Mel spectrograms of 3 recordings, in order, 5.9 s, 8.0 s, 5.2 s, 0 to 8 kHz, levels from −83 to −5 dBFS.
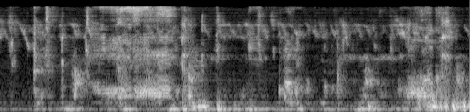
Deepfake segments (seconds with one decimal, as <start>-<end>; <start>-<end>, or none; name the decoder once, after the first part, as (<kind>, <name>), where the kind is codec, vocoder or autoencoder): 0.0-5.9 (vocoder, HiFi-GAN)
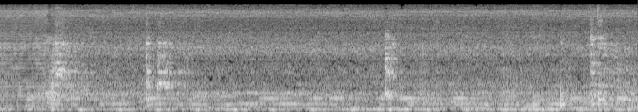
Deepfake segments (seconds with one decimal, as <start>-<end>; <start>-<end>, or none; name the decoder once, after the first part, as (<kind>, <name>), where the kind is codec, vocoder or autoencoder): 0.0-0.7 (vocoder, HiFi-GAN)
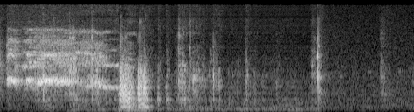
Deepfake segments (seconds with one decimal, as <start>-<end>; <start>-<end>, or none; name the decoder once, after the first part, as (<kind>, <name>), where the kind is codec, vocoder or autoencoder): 0.9-4.0 (vocoder, HiFi-GAN)

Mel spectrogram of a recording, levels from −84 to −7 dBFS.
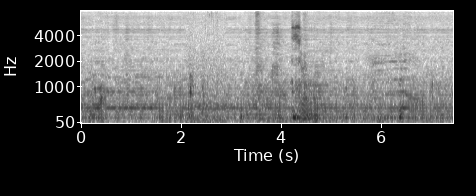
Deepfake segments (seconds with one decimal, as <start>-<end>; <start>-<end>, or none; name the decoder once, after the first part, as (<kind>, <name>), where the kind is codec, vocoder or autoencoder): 0.0-2.1 (vocoder, HiFi-GAN); 2.9-7.4

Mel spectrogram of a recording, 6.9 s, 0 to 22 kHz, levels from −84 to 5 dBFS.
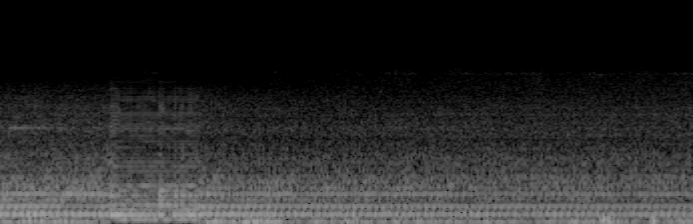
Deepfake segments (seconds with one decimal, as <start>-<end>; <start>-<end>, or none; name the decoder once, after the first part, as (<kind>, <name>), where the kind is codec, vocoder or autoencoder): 1.1-2.0 (vocoder, HiFi-GAN)

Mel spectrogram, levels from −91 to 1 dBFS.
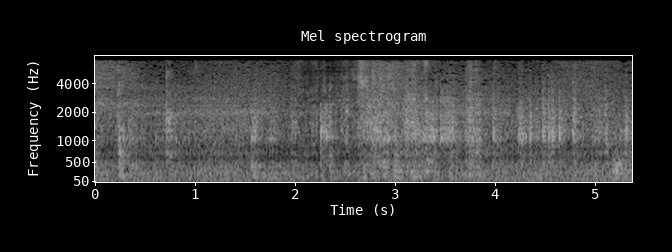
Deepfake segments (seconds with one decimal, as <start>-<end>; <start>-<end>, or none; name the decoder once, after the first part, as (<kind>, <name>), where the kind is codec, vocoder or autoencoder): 2.0-2.8 (vocoder, HiFi-GAN)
